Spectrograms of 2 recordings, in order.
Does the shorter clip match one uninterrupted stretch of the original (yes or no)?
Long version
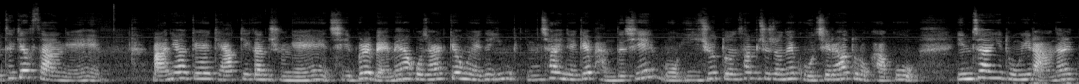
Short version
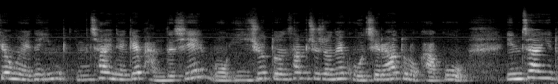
yes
